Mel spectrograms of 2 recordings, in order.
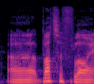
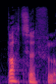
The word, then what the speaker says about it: BTRFLY: That could be about to change with a new app called Butterfly. Well, I'm pronouncing it Butterfly, but it's spelt BTRFLY, that offers air travellers the opportunity to connect in real life with like-minded people.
